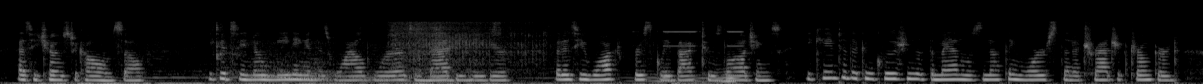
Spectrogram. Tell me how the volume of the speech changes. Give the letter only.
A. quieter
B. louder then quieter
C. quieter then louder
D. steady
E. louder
D.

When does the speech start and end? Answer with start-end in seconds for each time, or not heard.
0.0-12.0.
